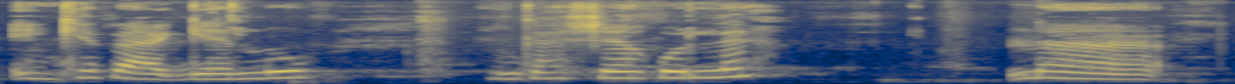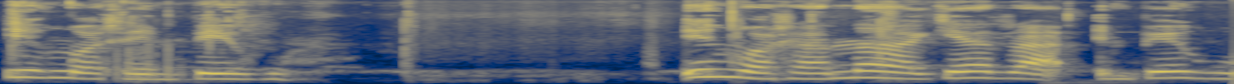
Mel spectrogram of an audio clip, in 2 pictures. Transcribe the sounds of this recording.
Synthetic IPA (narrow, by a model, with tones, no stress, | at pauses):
ɪ˨ŋkɛ˦ɾa˨ɡɛ˨lʊ˦˨ | ŋɡa˦ʃɛ˦ɣʊ˦lɛ˦ | na˦˨ | ɪ˦ŋɔ˨ɾɛ˨mpe˦ɣu˨ | ɪ˦ŋɔ˨ɾa˨na˦˨kɛ˦ɾa˨ɪ˨mbe˦ɣu˨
